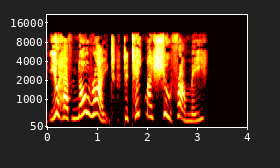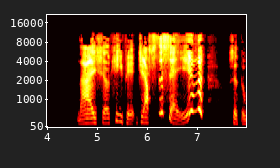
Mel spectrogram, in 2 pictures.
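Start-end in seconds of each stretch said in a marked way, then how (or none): 0.0-3.2 high loud indignant protest; angry girl. Acted. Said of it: "cried Dorothy". 4.6-6.8 mocking witch. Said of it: "laughing at her".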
